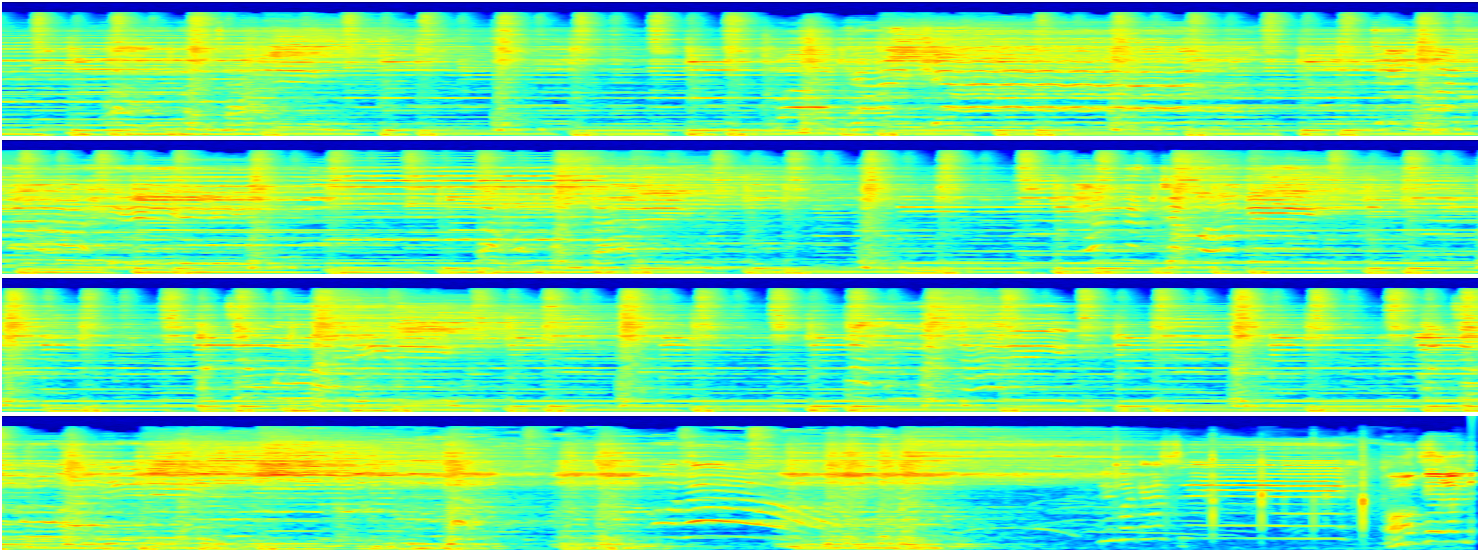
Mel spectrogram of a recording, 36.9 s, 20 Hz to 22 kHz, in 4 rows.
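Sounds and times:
electric guitar: 0:00.0 - 0:34.8
drums: 0:00.0 - 0:36.9
keyboard: 0:00.0 - 0:36.9
woman singing: 0:04.9 - 0:11.3.

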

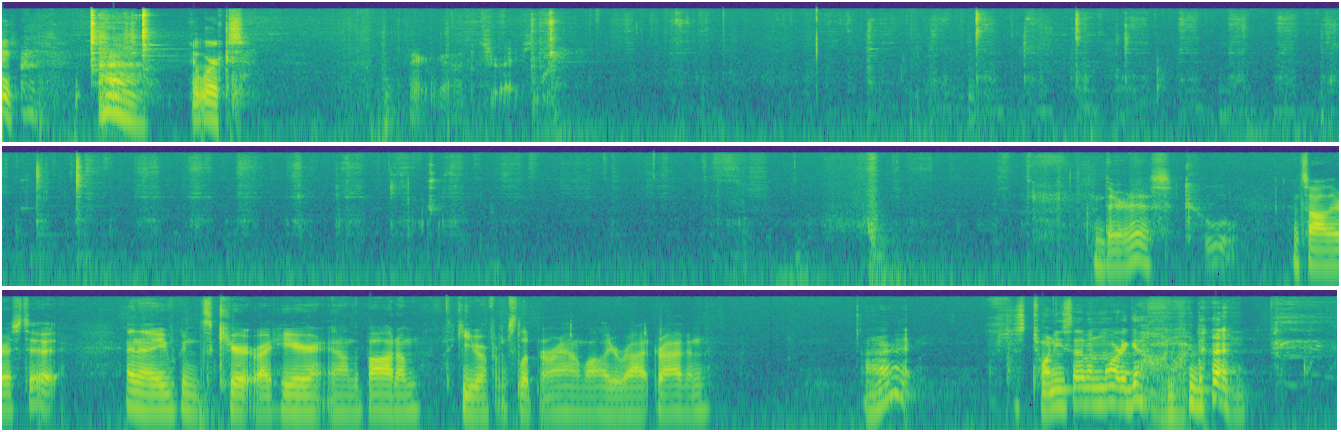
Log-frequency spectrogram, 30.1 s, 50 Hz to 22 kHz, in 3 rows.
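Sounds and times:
faint clicks and rubbing on hose: 0:02.5 - 0:16.1.

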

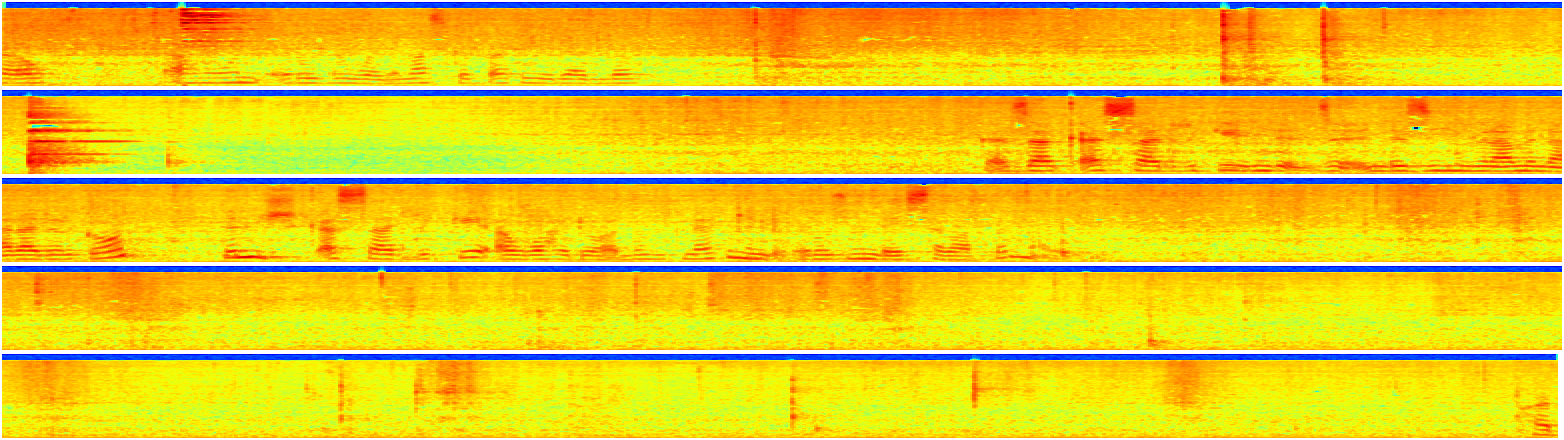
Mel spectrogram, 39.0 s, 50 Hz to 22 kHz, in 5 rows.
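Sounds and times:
food sizzling: 0:00.0 - 0:38.9
metal pots clanging: 0:08.0 - 0:08.7
wooden spoon scraping a pot: 0:22.5 - 0:24.4, 0:26.0 - 0:28.1, 0:33.2 - 0:34.3, 0:36.9 - 0:37.4.

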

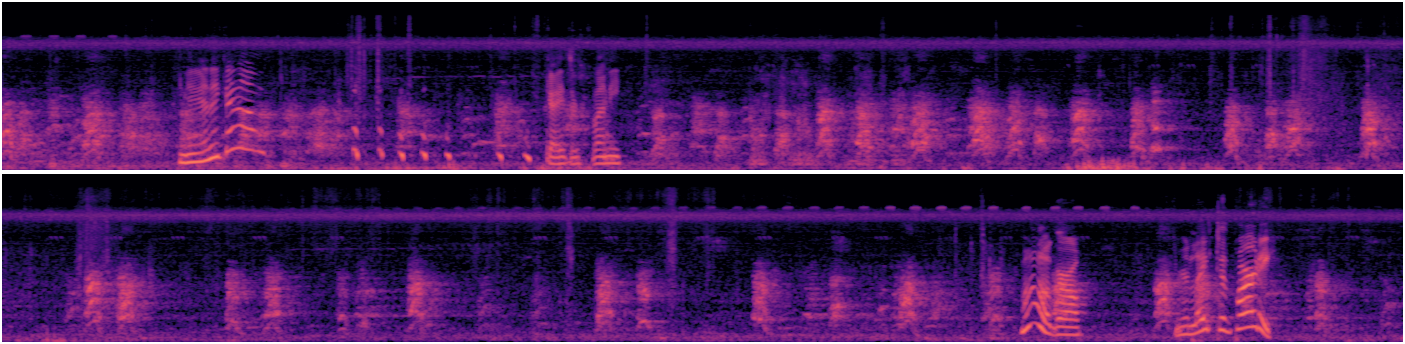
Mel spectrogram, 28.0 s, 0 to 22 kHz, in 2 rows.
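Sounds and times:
puppies yipping and barking: 0:03.2 - 0:05.4.

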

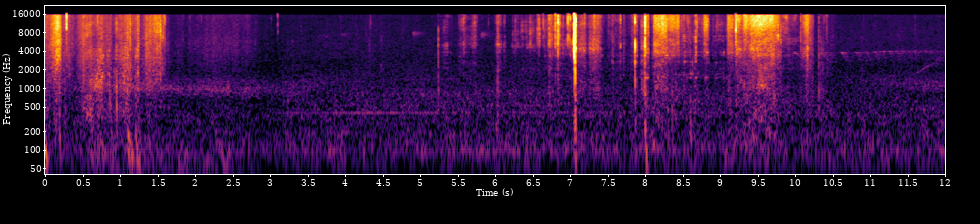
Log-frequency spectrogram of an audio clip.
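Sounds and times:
scraping and rustling against clothing: 0:00.0 - 0:02.8, 0:05.3 - 0:10.5.

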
